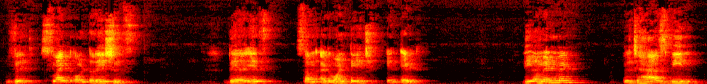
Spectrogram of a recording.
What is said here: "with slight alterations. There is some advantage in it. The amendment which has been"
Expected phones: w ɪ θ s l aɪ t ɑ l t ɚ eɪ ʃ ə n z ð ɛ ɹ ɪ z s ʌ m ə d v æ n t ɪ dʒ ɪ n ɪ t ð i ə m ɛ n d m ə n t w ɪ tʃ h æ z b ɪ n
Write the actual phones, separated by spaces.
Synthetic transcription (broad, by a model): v ɪ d s l aɪ t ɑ l t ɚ eɪ ʃ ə n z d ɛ ɹ ɪ z s ʌ m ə d v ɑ n t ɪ dʒ ɪ n ɪ t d i ə m ɛ n d m ə n t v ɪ tʃ h æ z b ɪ n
